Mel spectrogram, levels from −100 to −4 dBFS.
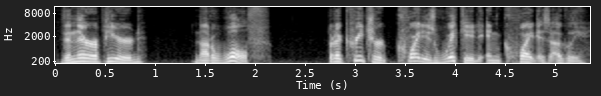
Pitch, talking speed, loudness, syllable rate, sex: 150 Hz, 180 wpm, -18 LUFS, 6.0 syllables/s, male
